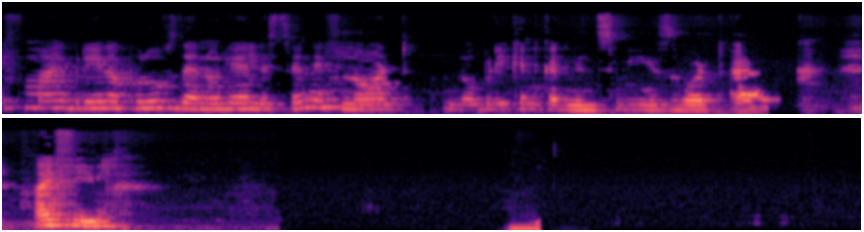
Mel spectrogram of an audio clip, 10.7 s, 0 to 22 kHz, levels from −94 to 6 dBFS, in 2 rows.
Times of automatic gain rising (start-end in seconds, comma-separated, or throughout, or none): 0.11-4.32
